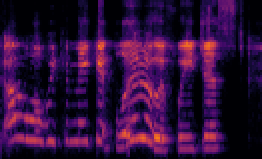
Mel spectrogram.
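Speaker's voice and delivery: high-pitched mock quote of industry spin; facetious. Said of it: "I'm sorry, I'm being facetious".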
